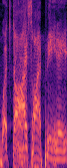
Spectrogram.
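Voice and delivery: rough, scratchy cartoon character voice. Voice actor showing his most challenging character, scratchy Froggy voice. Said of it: "it's really scratchy".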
